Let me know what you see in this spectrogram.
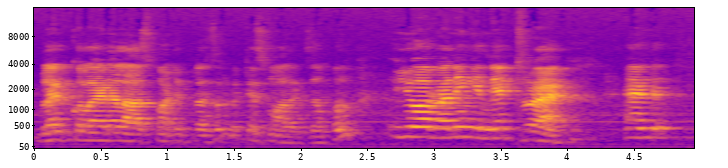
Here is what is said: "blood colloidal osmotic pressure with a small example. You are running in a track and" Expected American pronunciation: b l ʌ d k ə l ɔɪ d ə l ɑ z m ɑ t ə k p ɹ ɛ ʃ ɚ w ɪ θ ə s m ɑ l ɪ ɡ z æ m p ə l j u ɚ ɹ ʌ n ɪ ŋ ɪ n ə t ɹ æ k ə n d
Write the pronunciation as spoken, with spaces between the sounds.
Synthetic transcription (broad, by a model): b l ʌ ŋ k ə l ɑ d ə l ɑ s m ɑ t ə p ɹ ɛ s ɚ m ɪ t ə s m ɑ l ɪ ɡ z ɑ m p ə l j u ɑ ɹ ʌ n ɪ ŋ ɪ n ə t ɹ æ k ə n d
